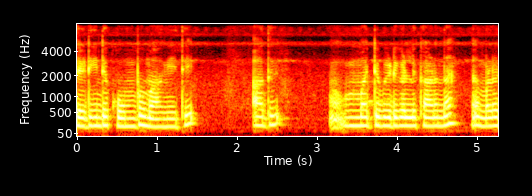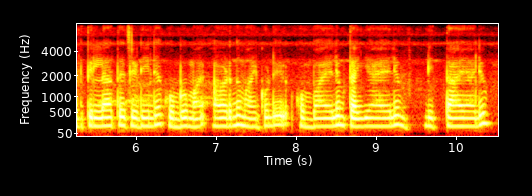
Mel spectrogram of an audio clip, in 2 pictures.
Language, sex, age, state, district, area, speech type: Malayalam, female, 30-45, Kerala, Kannur, rural, spontaneous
